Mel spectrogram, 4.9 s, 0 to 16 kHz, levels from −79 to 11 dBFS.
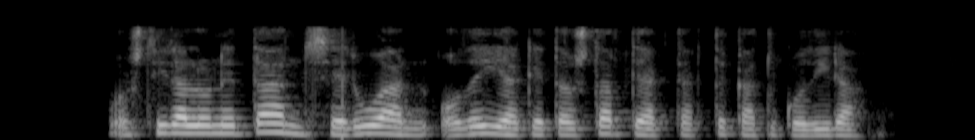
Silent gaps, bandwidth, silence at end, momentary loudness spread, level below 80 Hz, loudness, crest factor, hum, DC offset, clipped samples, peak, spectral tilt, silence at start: none; 7.8 kHz; 0.6 s; 12 LU; -66 dBFS; -23 LUFS; 18 dB; none; under 0.1%; under 0.1%; -6 dBFS; -5.5 dB/octave; 0.55 s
